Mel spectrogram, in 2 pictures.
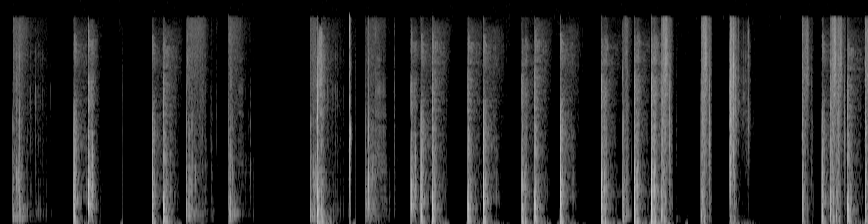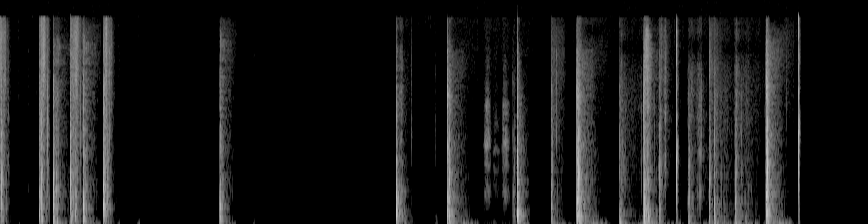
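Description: Blocks are placed with quick, soft knocking thuds, in bursts.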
